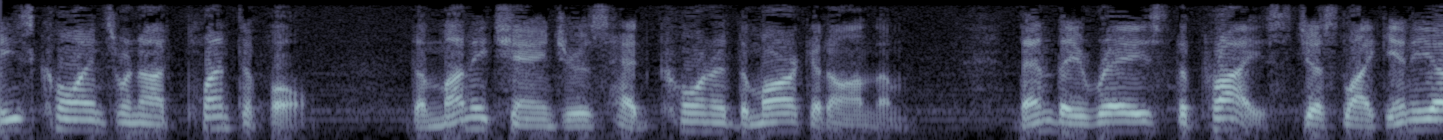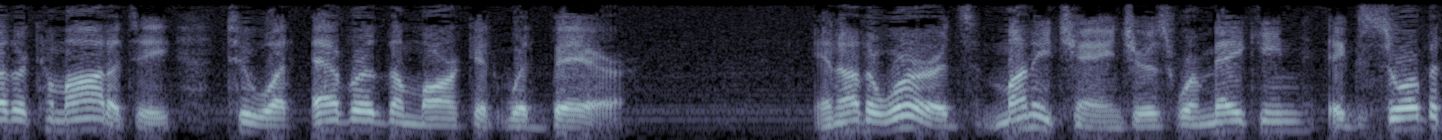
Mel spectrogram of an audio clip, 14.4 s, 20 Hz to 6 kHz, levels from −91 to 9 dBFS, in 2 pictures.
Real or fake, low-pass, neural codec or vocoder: real; 5.4 kHz; none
